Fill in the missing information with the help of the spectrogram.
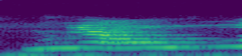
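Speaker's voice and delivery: cat meow. Pretend. Calling the cat.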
